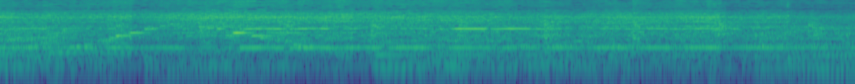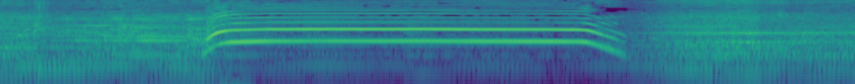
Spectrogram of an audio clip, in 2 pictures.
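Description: Live band with upright piano, guitar, upright bass and drums playing the end of a rock number. About five seconds in, a loud, high whoop from a person close to the microphone rises to one held pitch for about two seconds, then drops away.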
